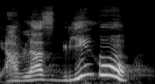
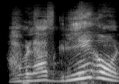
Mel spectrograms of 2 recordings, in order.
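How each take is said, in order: First: Startled question. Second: Surprised question. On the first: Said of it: "se quedó asustado". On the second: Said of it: "le dice". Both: Acted.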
